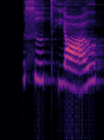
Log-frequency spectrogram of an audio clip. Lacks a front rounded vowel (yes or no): yes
